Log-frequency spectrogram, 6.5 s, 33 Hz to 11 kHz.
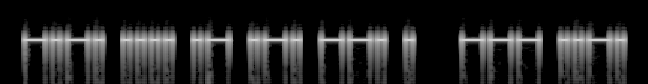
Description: Morse code, heard as a keyed tone, about 17 wpm, 700 Hz. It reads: CHARGE OF
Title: Sentences from Top 1000 Words - Review Part 6 - 17wpm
